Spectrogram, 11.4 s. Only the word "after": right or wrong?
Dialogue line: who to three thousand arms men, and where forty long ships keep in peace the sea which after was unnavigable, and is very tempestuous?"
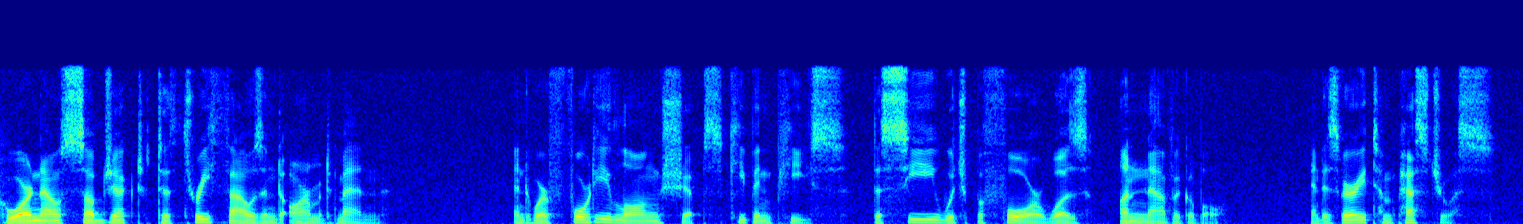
wrong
